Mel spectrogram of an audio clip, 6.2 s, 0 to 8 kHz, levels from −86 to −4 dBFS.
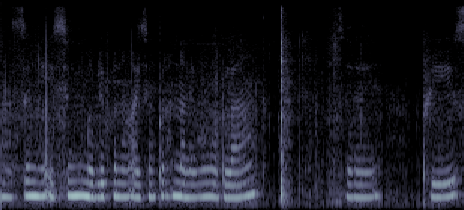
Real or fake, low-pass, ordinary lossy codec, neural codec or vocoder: real; 7.2 kHz; none; none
